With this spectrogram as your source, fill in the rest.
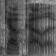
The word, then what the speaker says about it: Khao Kala: On the mountain CowKoala, Yes.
